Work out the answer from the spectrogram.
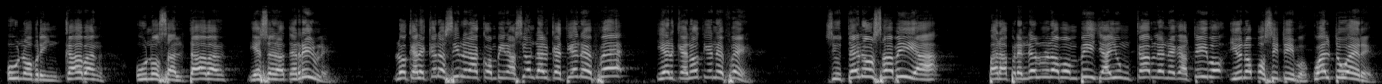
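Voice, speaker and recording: A man preaching a fervent Pentecostal sermon who shouts and exhorts in bursts, repeating his phrases. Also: very high voice, moderate pace.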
